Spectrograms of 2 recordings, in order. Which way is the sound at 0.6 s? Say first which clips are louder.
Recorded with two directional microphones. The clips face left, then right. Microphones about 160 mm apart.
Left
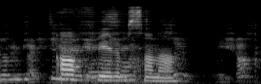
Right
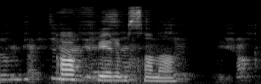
Even; 15° right (ahead or behind).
